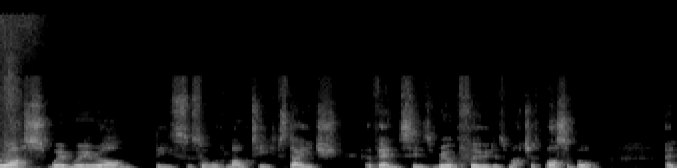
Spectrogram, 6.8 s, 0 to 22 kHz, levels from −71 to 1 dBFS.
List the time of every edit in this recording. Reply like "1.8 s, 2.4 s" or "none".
none

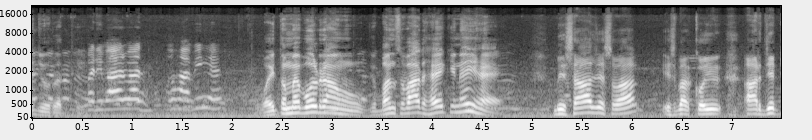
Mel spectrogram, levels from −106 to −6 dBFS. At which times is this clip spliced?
none

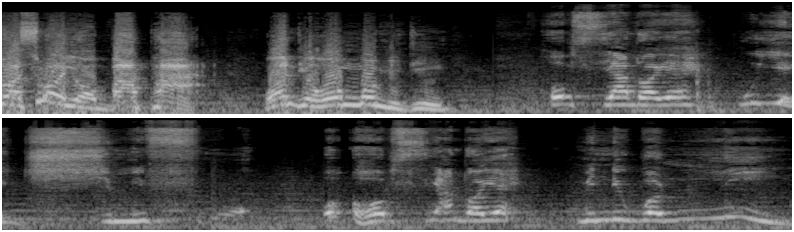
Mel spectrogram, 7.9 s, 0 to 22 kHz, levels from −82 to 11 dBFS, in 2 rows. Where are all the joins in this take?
2.4 s, 5.6 s

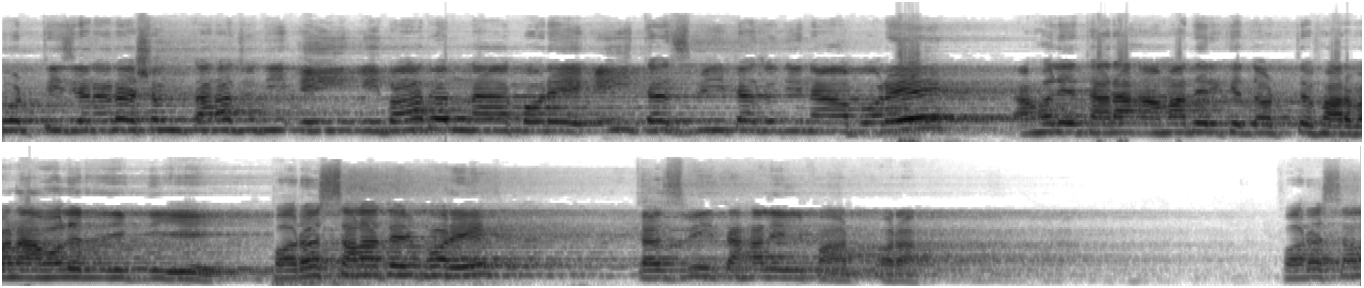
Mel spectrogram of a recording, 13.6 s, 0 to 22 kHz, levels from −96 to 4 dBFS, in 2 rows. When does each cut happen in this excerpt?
8.0 s

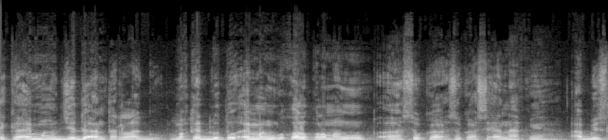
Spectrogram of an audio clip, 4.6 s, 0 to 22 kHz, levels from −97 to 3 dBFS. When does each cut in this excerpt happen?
1.2 s

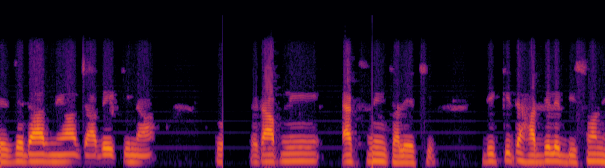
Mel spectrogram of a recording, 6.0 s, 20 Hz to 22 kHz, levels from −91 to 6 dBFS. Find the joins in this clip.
2.2 s, 3.7 s

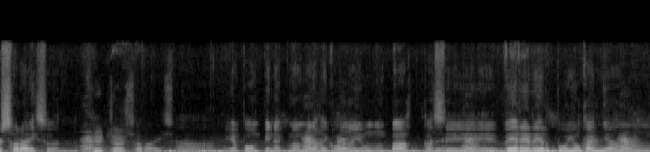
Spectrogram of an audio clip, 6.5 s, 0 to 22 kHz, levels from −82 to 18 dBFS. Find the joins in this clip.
none

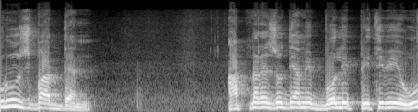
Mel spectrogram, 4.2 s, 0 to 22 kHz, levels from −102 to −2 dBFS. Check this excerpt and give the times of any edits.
none

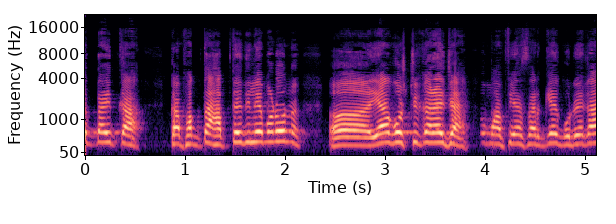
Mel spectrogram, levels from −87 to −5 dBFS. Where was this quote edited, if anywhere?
4.0 s

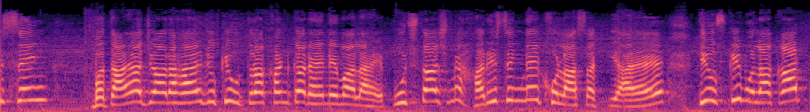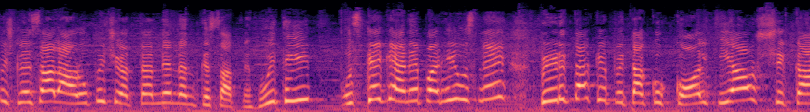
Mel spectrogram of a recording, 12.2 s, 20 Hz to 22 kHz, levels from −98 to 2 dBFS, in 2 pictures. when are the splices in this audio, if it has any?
6.3 s

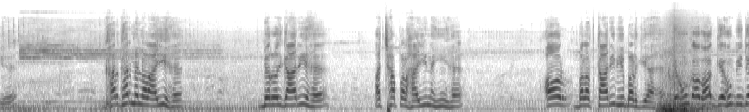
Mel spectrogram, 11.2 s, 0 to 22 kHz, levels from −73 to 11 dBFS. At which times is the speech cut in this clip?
10.0 s

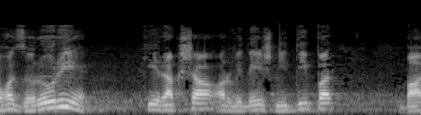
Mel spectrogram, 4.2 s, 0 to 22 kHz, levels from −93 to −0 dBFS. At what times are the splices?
none

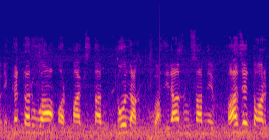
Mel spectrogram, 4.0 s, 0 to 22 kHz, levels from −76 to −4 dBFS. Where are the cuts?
2.5 s

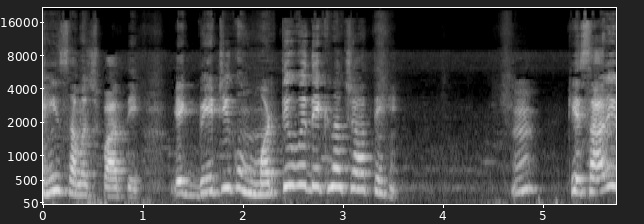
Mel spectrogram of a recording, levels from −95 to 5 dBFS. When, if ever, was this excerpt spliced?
none

